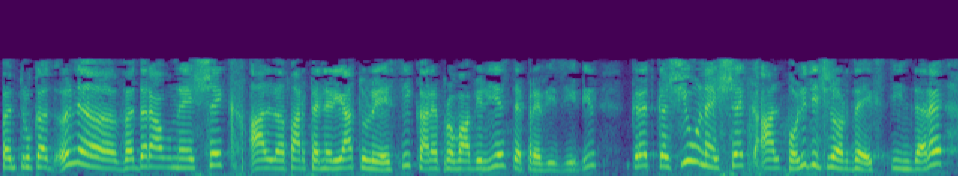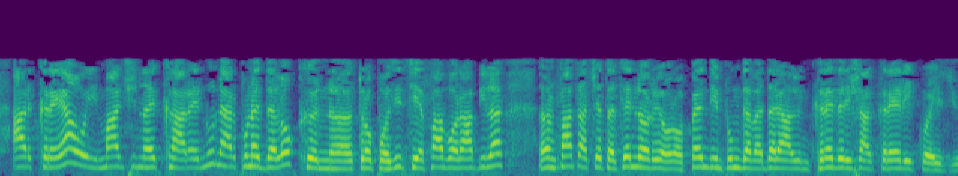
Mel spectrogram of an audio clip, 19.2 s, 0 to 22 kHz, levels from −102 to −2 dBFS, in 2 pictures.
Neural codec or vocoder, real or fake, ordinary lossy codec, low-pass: codec, 16 kHz, 8 kbps, FunCodec, trained on LibriTTS, 25 frames a second; fake; MP3, 24 kbps; 5.4 kHz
